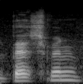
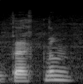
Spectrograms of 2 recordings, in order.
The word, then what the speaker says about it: Bachmann: road this particular ones made by Bachmann some people pronounce a batsman or Beckman as you can see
